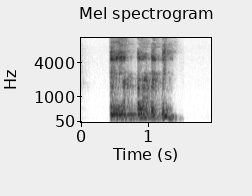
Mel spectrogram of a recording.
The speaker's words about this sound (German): Merkst, ich muss mich ständig räuspern, das tue ich jetzt nochmal ausgiebig, bevor ich über Loma erzähle.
